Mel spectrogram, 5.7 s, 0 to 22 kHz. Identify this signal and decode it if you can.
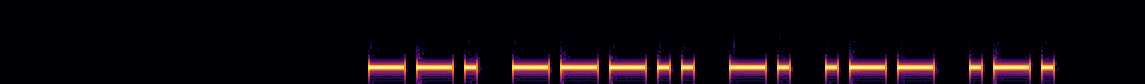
Morse code, heard as a keyed tone, about 21 wpm, 700 Hz. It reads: G8NWR
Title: DXCC-100 Call Signs - 5 Characters - 20wpm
